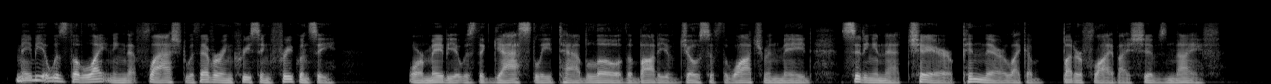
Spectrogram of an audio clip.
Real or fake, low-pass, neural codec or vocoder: fake; 7.2 kHz; codec, 16 kHz in and 24 kHz out, 1 kbps, XY-Tokenizer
